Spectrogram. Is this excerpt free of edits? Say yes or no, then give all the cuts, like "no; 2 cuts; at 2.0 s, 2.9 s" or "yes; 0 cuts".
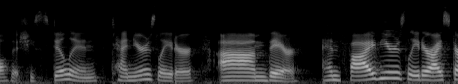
no; 3 cuts; at 1.0 s, 2.1 s, 3.4 s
